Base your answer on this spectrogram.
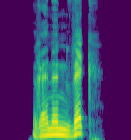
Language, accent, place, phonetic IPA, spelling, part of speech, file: German, Germany, Berlin, [ˌʁɛnən ˈvɛk], rennen weg, verb, De-rennen weg.ogg
- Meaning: inflection of wegrennen: 1. first/third-person plural present 2. first/third-person plural subjunctive I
